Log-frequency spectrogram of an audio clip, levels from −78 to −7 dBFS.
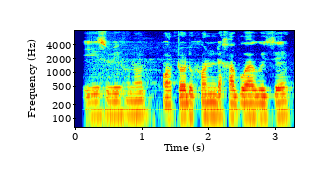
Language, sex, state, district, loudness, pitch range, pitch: Assamese, male, Assam, Sonitpur, -18 LUFS, 105-115 Hz, 110 Hz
